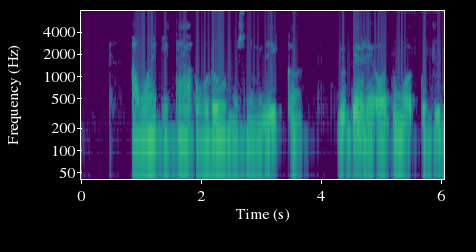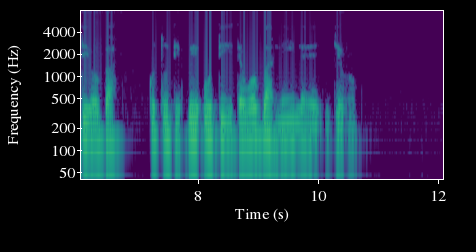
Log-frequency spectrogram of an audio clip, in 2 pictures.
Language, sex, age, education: Yoruba, male, 60+, secondary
